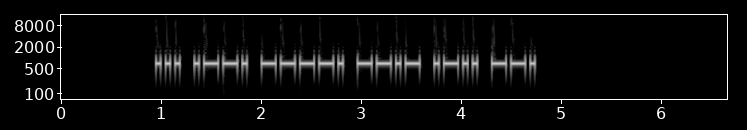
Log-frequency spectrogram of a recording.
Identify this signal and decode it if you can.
Morse code, heard as a keyed tone, about 25 wpm, 700 Hz. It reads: SP9QLG
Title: DXCC-100 Call Signs - 6 Characters - 25wpm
